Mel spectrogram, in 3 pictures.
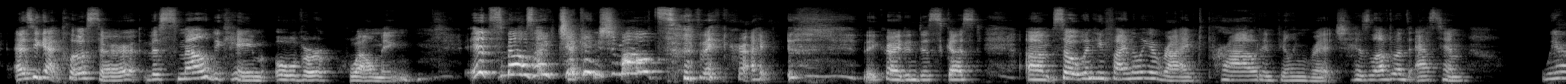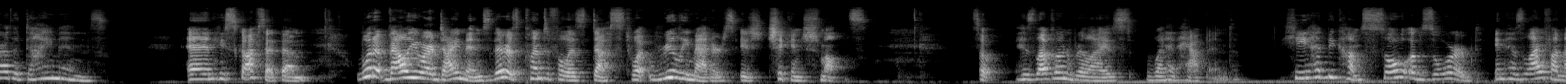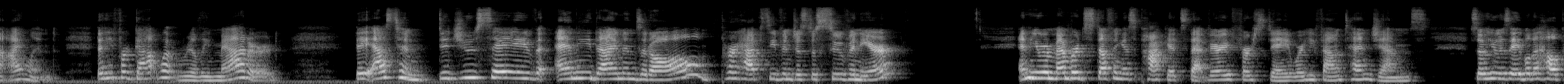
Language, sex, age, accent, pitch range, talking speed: English, female, 30-49, American, 185-280 Hz, 150 wpm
